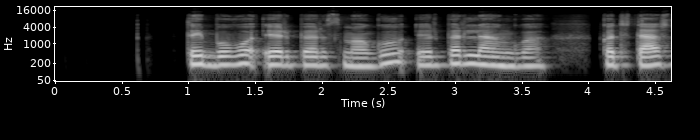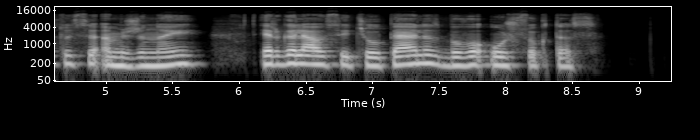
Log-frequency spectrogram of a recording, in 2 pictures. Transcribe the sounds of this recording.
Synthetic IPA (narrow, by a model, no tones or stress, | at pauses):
t̪ɐɪbʊʋoːʔɪɾpʲɛɾsmɐɡʊʔɪɾpʲɛɾlʲɛŋɡʋɑː | kɐt̪t̪ʲæːst̪ʊsʲɪʔɐmʲʒʲɪnɐɪ | ɪɾɡɐlʲæˑʊsʲɛɪt͡ʃʲɛʊpʲæːlʲɪs̬bʊʋoːʔʊʃsʊkt̪ɐs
